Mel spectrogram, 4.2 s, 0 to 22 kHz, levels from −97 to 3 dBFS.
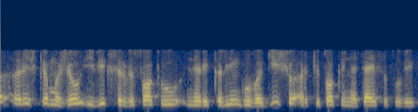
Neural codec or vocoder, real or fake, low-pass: none; real; 3.6 kHz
